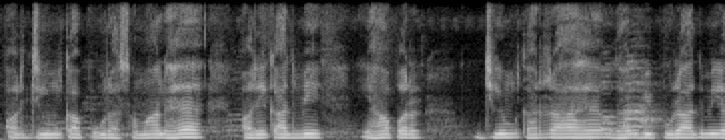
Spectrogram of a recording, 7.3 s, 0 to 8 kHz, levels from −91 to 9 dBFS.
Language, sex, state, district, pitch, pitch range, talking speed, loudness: Hindi, male, Jharkhand, Deoghar, 185 Hz, 180-190 Hz, 165 wpm, -15 LUFS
